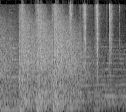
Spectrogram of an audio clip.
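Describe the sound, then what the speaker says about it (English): A robber's gunfire aimed at Batman, a rapid burst of loud shots followed by a few scattered sharper cracks, close and alone without talk. "the robber steps out of hiding and starts shooting at him"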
